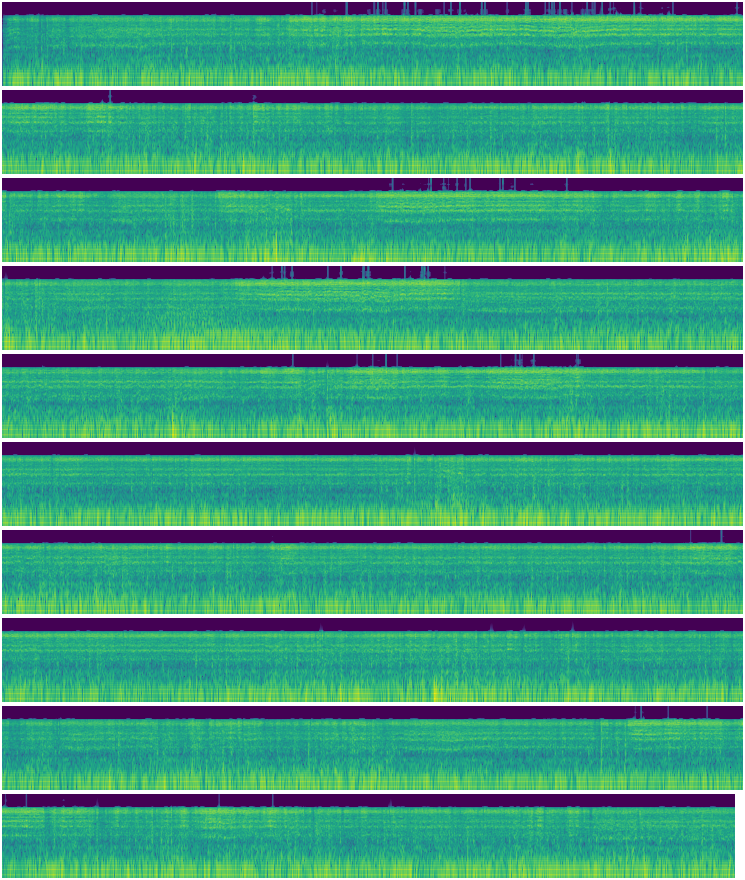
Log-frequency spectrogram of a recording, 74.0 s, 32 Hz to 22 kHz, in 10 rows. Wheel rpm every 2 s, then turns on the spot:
150, 220, 220, 230, 230, 230, 230, 230, 220, 220, 230, 230, 220, 210, 200, 200, 210, 230, 230, 230, 230, 240, 230, 230, 230, 230, 230, 230, 230, 230, 230, 230, 230, 230, 230, 230, 220.
none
